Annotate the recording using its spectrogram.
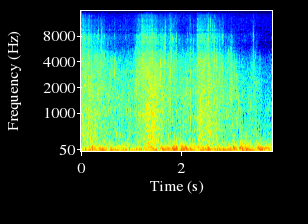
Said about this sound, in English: The hot morning wind whips up waves in the River Niger, threatening to swamp our low-slung pirogue. Water laps over the gunwales as the fisherman pulls the tiny wooden boat into the shore of this bountiful river.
